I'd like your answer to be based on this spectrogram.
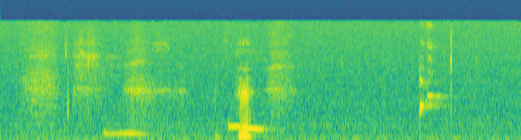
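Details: A pet named Raya gives a few short, sharp hiccup bursts against quiet room noise: hiccups.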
